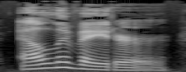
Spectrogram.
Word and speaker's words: elevator: elevator, 승강기, E-L-E-V-A-T-O-R, elevator, 승강기의 정확한 영어 발음은 elevator, elevator입니다. 또 recreation, 휴양, 기분 전환, L로 발음하시는 분들 많으시죠? R입니다. R-E-C-R-E-A-T-I-O-N, recreation입니다.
